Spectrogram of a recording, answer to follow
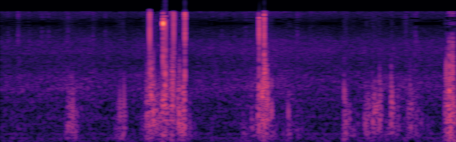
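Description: A car driving, heard from inside the cabin: steady road and engine noise broken by several short, sharp bursts of noise, the loudest just under a second in.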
